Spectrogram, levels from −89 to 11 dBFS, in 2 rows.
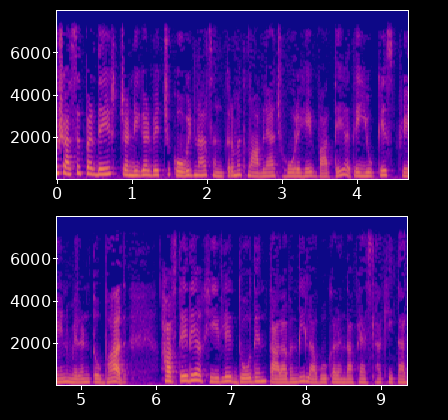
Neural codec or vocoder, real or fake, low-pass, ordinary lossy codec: none; real; 7.2 kHz; none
